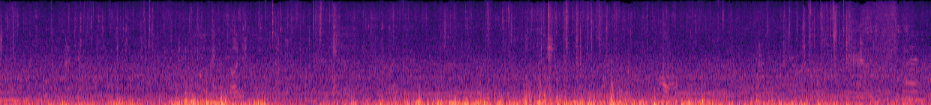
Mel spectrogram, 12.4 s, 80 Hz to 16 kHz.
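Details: Lion pair at Dortmund Zoo, Germany, recorded autumn 2009 during a short roaring concert, three young lions nearby; low throaty roars come in surging bursts, loudest around two to four seconds, over crowd murmur.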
